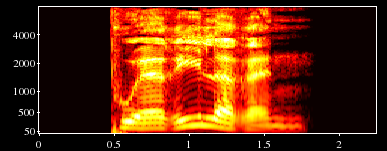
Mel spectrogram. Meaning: inflection of pueril: 1. strong genitive masculine/neuter singular comparative degree 2. weak/mixed genitive/dative all-gender singular comparative degree
- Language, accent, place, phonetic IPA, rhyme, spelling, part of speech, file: German, Germany, Berlin, [pu̯eˈʁiːləʁən], -iːləʁən, puerileren, adjective, De-puerileren.ogg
